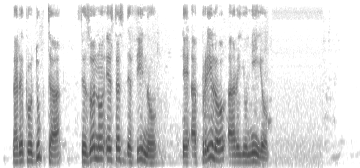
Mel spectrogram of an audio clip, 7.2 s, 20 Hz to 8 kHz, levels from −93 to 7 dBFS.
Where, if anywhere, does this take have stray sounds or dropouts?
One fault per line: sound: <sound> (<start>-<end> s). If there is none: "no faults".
no faults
